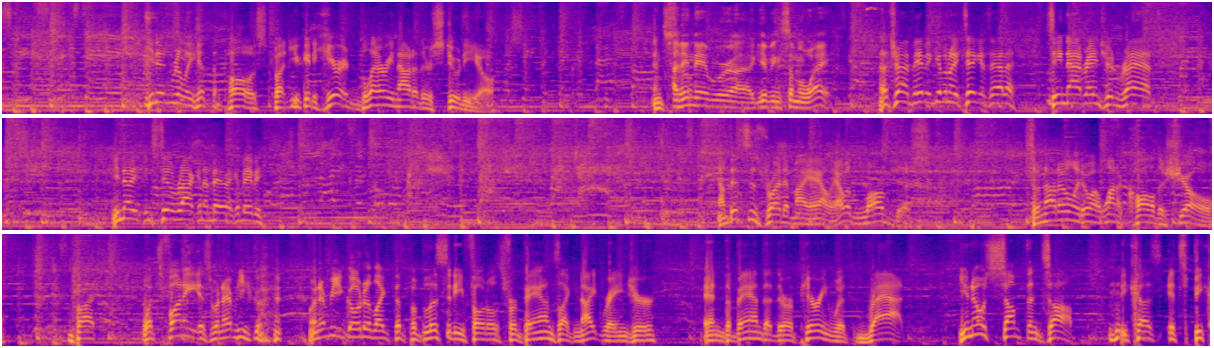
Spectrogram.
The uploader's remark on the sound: at a press conference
